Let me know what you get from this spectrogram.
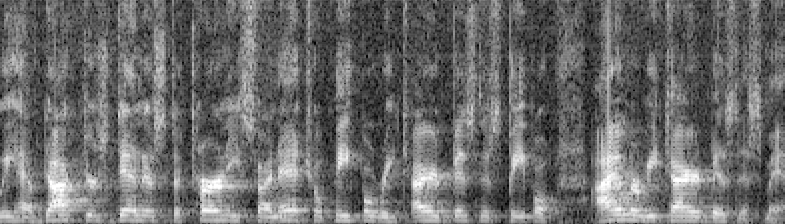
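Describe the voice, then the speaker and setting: This man's fairly high voice moves at a fairly quick pace, with audible room echo and noticeable background noise around it. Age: 80s+. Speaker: retired businessman giving public comment. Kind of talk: public hearing comment. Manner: formal.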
